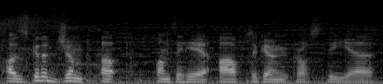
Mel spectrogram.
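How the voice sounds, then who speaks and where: Music runs in the background as this male VTuber streams a racing game, talking at normal speed in a mid-range voice. His casual livestream chatter comes in short reactive bursts, as though he's thinking out loud.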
